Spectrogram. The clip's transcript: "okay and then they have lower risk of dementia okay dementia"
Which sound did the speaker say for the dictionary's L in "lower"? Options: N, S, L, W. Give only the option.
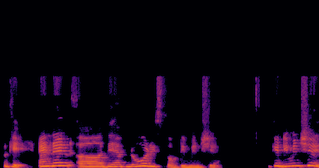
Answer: N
